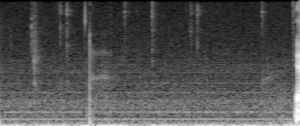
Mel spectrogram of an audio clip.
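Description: Faint computer mouse clicks, a handful spread unevenly over a few seconds, over a faint steady low hum.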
